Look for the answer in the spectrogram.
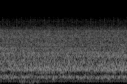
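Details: Pontiac Bonneville 3800 that ran like a blown head gasket (P0171), after upper intake repair: smooth, even hiss-heavy idle with no stumble or miss, no overheating.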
